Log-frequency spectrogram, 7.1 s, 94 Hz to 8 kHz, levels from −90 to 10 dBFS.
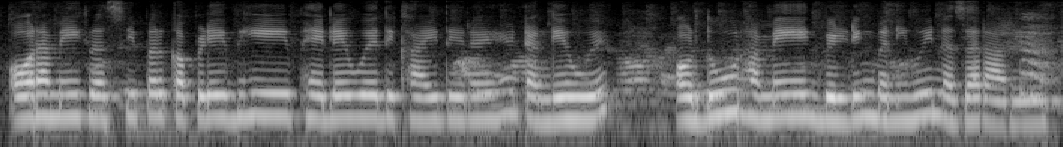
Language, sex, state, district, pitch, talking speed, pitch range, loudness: Hindi, female, Madhya Pradesh, Bhopal, 225 Hz, 220 wpm, 215-230 Hz, -17 LUFS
